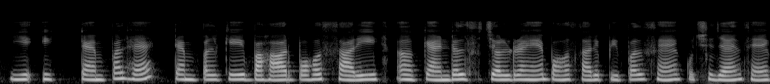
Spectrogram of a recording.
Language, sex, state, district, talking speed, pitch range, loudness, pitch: Hindi, female, Jharkhand, Sahebganj, 165 wpm, 215-230 Hz, -23 LUFS, 220 Hz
